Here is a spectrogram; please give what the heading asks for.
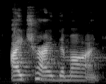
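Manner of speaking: usual speaking voice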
